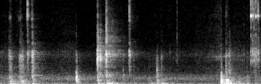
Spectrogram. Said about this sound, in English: we're gonna just start taking these bolts off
